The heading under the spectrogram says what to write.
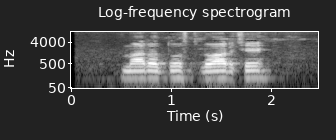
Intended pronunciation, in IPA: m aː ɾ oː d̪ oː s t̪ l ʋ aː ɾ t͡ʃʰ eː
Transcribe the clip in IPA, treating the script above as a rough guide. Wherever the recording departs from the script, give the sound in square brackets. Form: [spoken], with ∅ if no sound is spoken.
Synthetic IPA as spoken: m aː ɾ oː d̪ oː s t̪ l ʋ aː ɾ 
